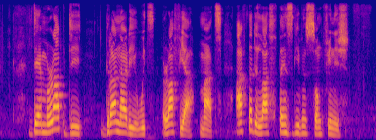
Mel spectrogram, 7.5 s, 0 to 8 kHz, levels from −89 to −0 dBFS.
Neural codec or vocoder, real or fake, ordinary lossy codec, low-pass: none; real; none; 7.2 kHz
